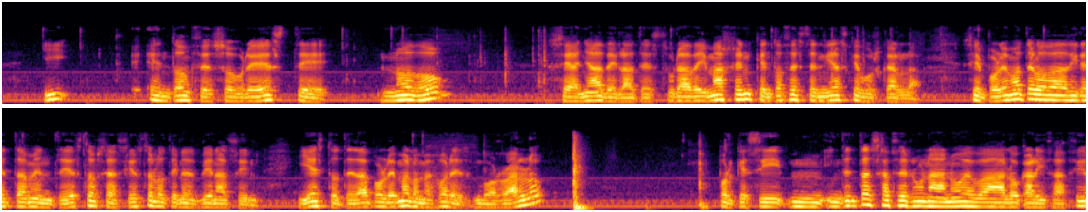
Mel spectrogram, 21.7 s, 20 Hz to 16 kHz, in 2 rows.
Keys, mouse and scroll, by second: 0.5 click, 2.3-3.4 drag, 4.0 drag, 5.3 middle click, 6.8 click, 8.4 shift+middle click, 10.0 click, 11.1 click, 15.0 click, 16.7 x.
